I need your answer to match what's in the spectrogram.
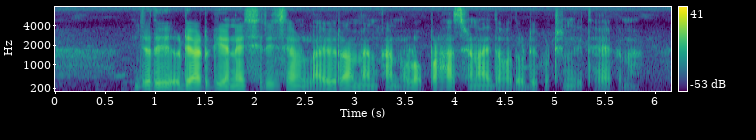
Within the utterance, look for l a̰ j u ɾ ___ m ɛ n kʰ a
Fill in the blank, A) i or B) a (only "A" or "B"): B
